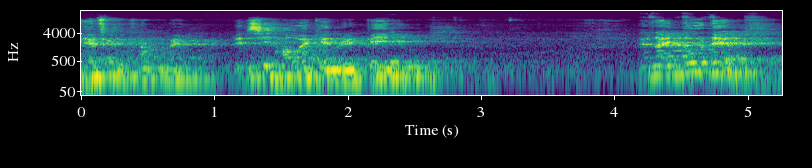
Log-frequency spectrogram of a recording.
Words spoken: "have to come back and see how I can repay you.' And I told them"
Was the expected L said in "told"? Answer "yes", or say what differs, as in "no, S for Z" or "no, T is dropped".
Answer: no, L is dropped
